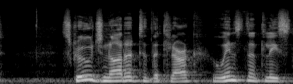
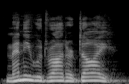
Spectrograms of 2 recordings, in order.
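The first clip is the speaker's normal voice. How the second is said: raised-pitch earnest protest; pleading gentleman; 4 semitones higher, 3 dB louder than usual. Acted. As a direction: appeal on behalf of the poor, voice lifted.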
